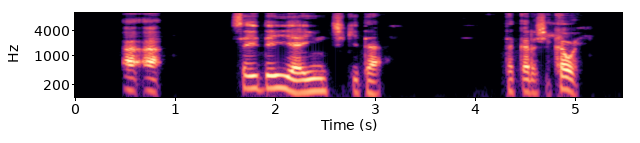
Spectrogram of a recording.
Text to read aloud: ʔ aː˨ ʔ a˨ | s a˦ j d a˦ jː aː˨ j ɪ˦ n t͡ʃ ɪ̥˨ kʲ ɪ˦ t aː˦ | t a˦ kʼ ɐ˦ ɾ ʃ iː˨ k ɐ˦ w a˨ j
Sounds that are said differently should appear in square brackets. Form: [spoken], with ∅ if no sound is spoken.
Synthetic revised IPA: ʔ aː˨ ʔ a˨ | s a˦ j d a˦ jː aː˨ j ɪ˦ n t͡ʃ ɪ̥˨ kʲ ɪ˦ t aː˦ | t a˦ kʼ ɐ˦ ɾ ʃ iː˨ k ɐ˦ w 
